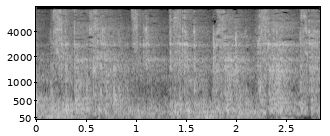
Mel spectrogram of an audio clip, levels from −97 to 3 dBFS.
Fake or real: real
